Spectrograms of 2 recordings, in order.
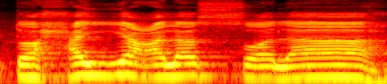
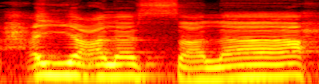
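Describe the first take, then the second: First: Slow "হাইয়া আলা সলাহ" with a heavy emphatic সদ; correct Arabic sad. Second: Slow "হাইয়া আলা সালাহ" with a light thin সিন; wrong thin seen. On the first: Teacher showing the correct সলাহ to students, slow and careful. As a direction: draw out "সলাহ" with the thick sad sound. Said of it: "সদ উচ্চারণ করলে হবে নামাজের জন্য এসো". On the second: Teacher demonstrating the wrong সালাহ as a warning, slow. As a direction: say "সালাহ" with a plain s, not the heavy sad. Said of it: "আর যদি আমি সদে সিন বলে ফেলি". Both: Shown as a demonstration.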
